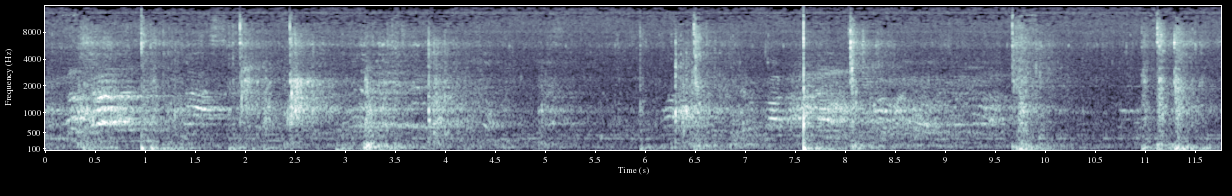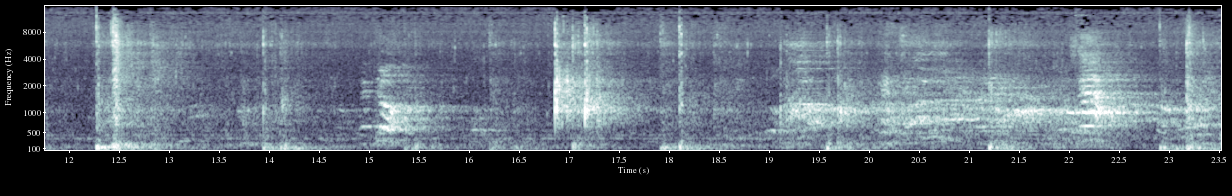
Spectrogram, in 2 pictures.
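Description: Men's voices call out in a large echoing hall.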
